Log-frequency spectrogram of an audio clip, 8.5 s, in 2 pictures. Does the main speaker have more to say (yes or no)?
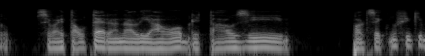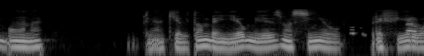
yes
